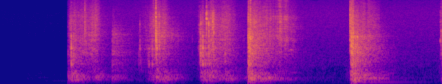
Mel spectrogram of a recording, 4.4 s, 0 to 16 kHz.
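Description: A brush being swept over an iMac G5 logic board. After silence, it makes about six quick strokes beginning about half a second in, each starting sharply and trailing off, with a short pause before the last one.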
